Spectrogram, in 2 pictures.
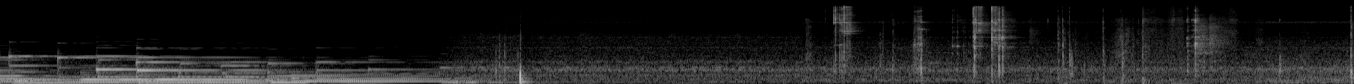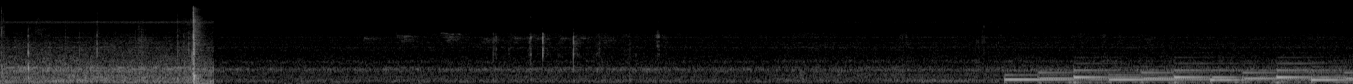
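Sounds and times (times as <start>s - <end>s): sketchbook rustling: 11.0s - 12.8s.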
